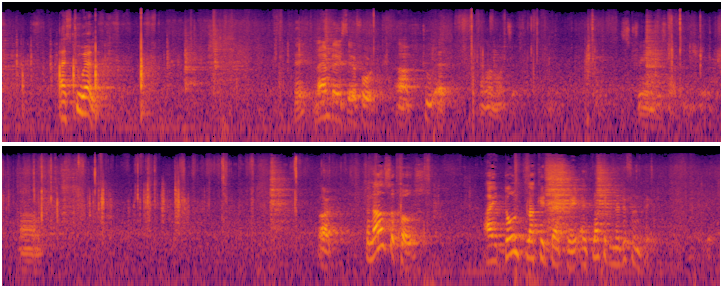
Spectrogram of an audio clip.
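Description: A middle-aged man lectures calmly, slightly far off.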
